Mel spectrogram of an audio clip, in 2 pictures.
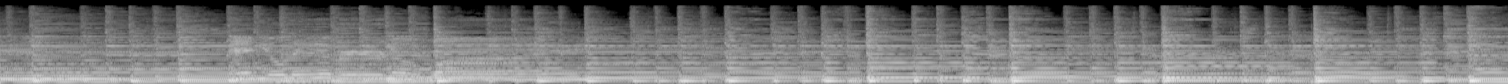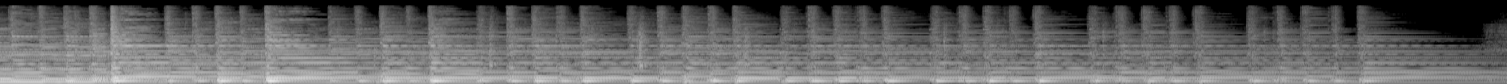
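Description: Acoustic guitar strummed in steady chords, closing out a folk song. The strumming gets gradually quieter and dies away near the end.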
